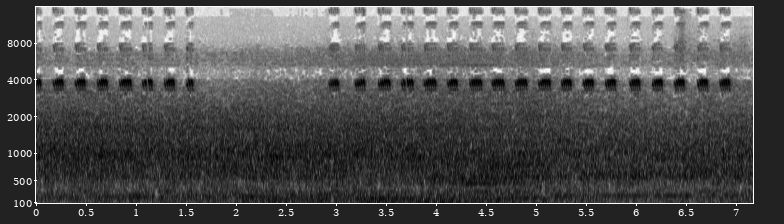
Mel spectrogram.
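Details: Cricket singing at night to seek a mate, in a dawn setting: a steady train of clear, high ringing pulses, about five per second, breaking off once for over a second before resuming, over a constant broadband hiss of background noise.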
